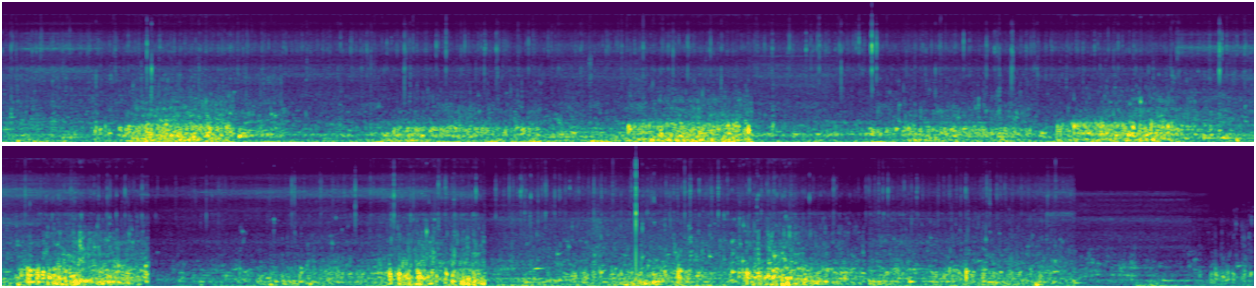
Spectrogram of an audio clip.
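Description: Scuba diver breathing through a regulator underwater, with a gurgling rush of exhaust bubbles every few seconds.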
